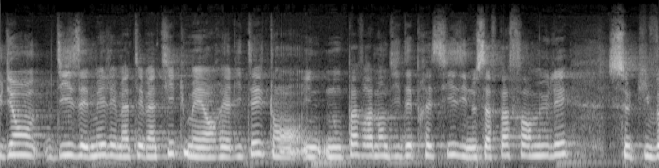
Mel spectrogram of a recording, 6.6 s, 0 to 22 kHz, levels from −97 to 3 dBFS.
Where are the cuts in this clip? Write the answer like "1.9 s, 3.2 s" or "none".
none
